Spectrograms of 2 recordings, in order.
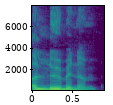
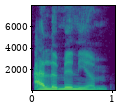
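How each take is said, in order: First: It is said the American way, with four syllables. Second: It is said the British way, with five syllables. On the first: The speaker calls it wrong. "You flipping Americans with your aluminum" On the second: The speaker calls it right. "It's aluminium"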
